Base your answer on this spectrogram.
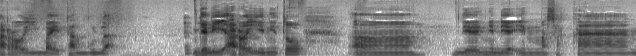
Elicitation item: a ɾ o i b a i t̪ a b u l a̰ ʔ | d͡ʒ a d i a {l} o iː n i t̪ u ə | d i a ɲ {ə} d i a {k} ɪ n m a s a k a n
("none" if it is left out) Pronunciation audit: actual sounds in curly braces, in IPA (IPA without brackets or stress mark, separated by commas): ɾ, ə, ʔ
